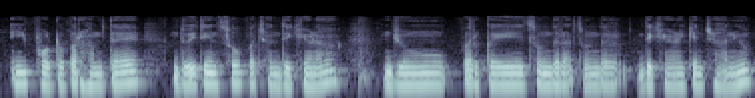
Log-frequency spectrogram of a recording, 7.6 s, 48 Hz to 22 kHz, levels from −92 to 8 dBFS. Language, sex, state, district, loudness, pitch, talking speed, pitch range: Hindi, male, Uttarakhand, Tehri Garhwal, -18 LUFS, 115 Hz, 125 wpm, 110-120 Hz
